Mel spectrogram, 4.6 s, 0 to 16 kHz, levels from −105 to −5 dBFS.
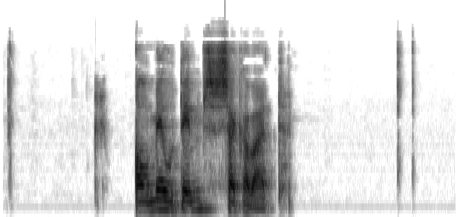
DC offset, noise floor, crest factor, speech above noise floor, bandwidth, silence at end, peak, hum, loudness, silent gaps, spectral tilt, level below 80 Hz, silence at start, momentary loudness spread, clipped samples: under 0.1%; -86 dBFS; 20 dB; 71 dB; 9.6 kHz; 1.7 s; 0 dBFS; none; -15 LUFS; none; -2.5 dB/octave; -70 dBFS; 0.95 s; 16 LU; under 0.1%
